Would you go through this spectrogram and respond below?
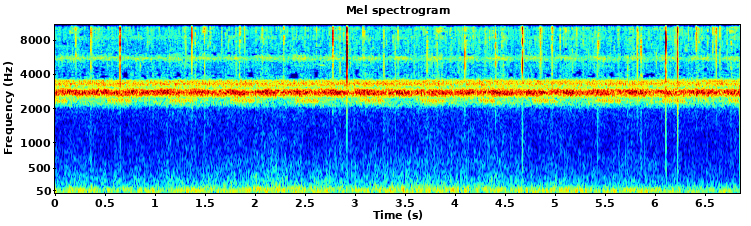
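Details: A nonstop shrill cricket chorus on a summer night, mixed with frequent sharp crackles and snaps from a bonfire and a soft low-pitched background hum.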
